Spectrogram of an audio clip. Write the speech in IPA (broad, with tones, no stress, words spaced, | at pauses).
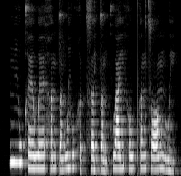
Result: ŋiː˥wkʰɛː˨wɛː˨ hɐ˧nt̪ɐ˨˥ŋwiː˧whɵ˨˥t̚ sɐ˨jt̪ɐ˨˩ŋkʷʰaː˧j ho˨wpʰɐ˨˧ŋ t͡sɔː˨˥nŋuː˨˩j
